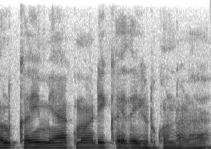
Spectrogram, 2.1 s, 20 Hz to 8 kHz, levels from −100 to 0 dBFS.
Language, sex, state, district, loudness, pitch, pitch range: Kannada, male, Karnataka, Bidar, -15 LUFS, 125 Hz, 110-125 Hz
